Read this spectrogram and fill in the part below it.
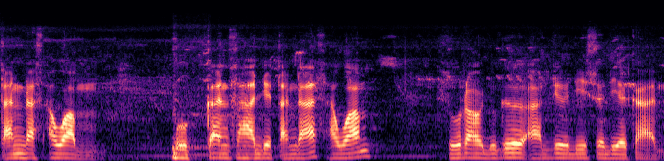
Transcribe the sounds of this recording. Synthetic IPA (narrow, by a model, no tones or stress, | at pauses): t̪andasawam | bukansəɦad͡ʒət̪andasawam | suɾawd͡ʒuɡaadadisədiaka̰n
